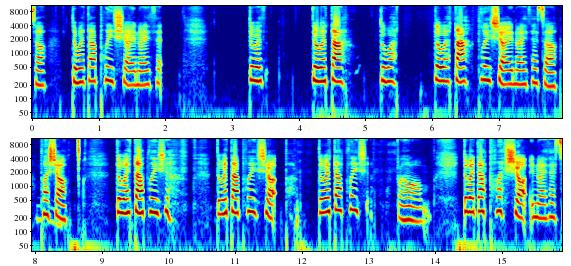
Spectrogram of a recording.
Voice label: "plesio", Welsh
